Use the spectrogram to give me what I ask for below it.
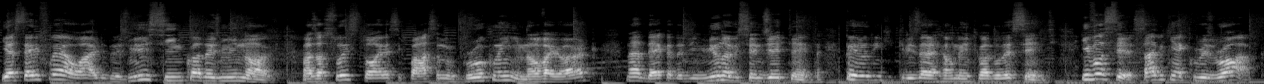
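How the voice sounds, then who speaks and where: A Brazilian English teacher talks through a video lesson in a slightly high voice, slowing down to model the words. Soft guitar music plays behind him. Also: male voice, lively intonation. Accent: Brazilian Portuguese. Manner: clear, slows down to model words.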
